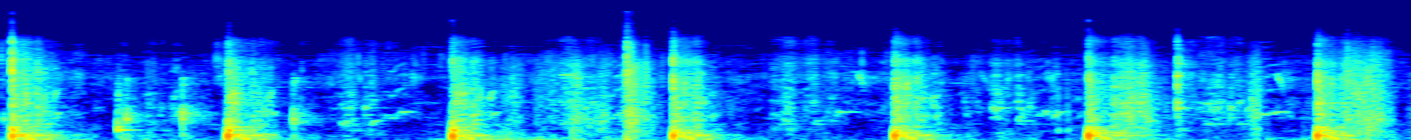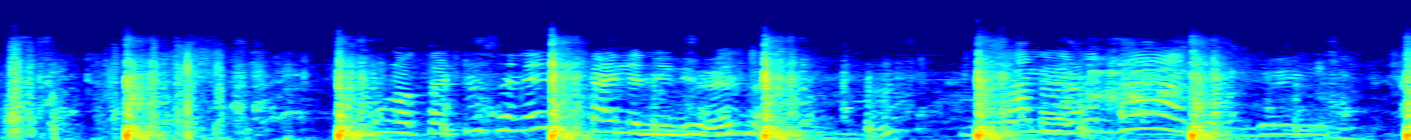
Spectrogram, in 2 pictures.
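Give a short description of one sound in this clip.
A wooden foot-operated rice-husking pestle thumps rhythmically into a pit of rice.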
